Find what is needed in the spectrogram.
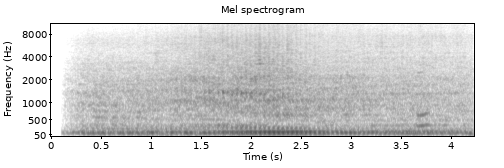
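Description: Motorcycle engine running, heard from on board. It grows louder about two seconds in, then settles back.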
